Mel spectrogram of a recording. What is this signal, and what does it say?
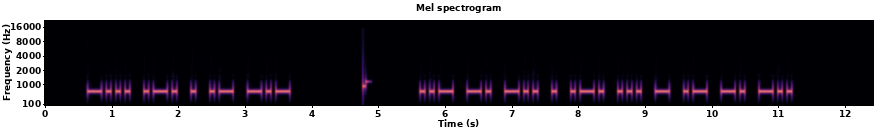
Morse code, heard as a keyed tone, about 17 wpm, 700 Hz. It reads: BREAK UNDERSTAND
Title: Sets of 4 Words - New Word Drill - 17wpm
